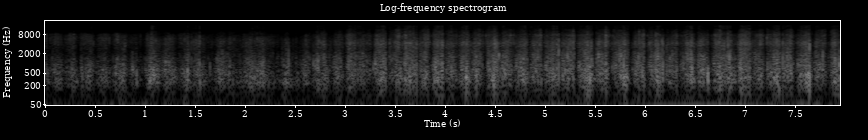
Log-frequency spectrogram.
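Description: A toothbrush rubs and brushes across the silicone ear of a binaural microphone, making fast, dense scratchy strokes. The bristly, crackling texture repeats in quick, uneven bursts and grows slightly louder and brighter toward the end.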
